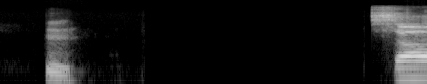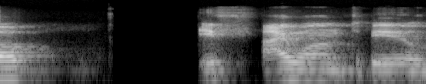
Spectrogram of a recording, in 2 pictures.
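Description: A man talks casually over an online call, in short bursts.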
